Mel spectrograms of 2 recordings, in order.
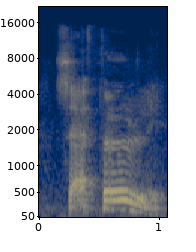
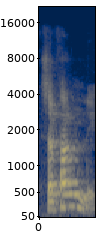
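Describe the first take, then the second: First: "Selvfølgelig" with a long first part and reduced ending; dialect variant. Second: "Selvfølgelig" high, loud and squashed short; dialect pronunciation. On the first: Teacher showing another dialect's "Selvfølgelig", drawn out and reduced. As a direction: stretch "Selvfølgelig" out, dropping the middle consonants. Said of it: "depending on the dialect". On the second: Teacher imitating how some people say "Selvfølgelig", squashed and high. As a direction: rush "Selvfølgelig" into a few swallowed syllables, pitched up. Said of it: "Some are like". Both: Shown as a demonstration.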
